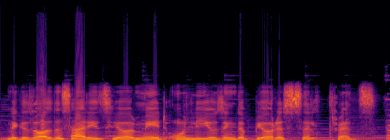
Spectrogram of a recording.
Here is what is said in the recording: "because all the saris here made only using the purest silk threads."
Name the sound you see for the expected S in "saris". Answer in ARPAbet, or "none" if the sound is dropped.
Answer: S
